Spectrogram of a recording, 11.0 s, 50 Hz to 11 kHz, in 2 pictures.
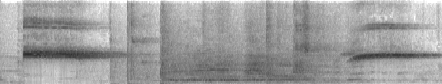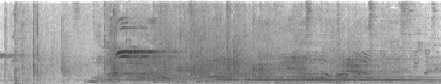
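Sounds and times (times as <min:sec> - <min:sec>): referee's whistle blast: 0:00.3 - 0:01.6.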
